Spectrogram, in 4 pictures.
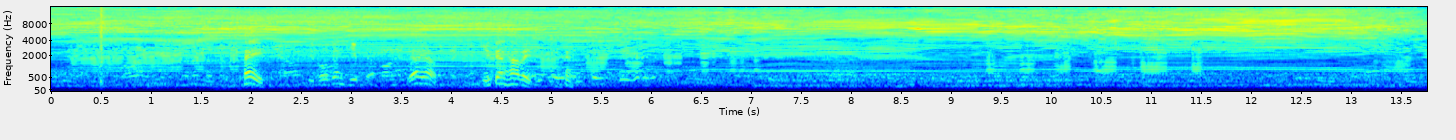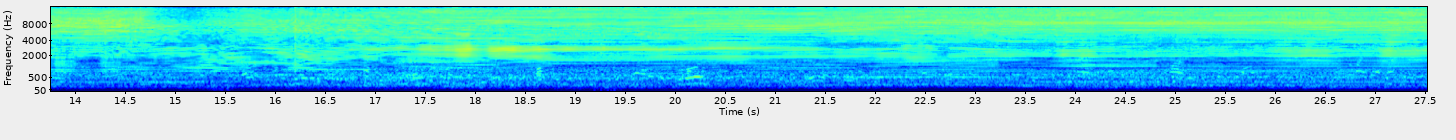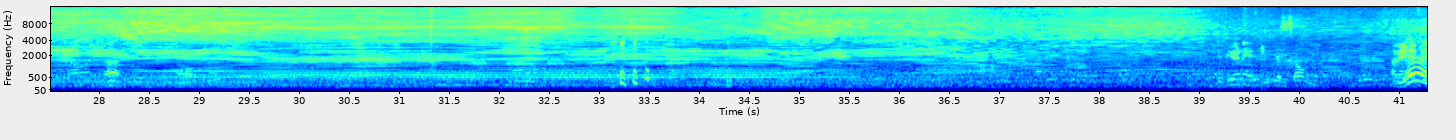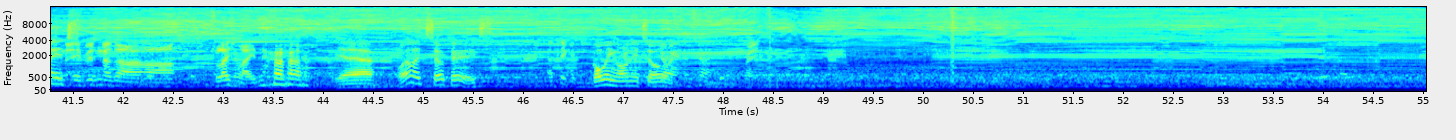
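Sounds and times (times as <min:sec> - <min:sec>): engraving tool buzzing: 0:00.0 - 0:55.0.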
